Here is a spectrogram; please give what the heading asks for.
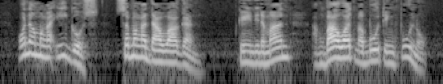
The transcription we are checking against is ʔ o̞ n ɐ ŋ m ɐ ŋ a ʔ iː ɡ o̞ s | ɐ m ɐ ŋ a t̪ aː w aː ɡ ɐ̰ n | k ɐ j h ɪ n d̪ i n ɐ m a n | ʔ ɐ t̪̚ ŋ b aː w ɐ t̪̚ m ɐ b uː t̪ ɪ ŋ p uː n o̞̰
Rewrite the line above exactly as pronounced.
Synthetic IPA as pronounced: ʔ o̞ n ɐ ŋ m ɐ ŋ a ʔ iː ɡ o̞ sː | ɐ m ɐ ŋ a d̪ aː w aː ɡ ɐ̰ n | k ɐ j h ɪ n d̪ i n ɐ m a n | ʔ ɐ ŋ b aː w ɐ t̪̚ m ɐ b uː t̪ ɪ ŋ p uː n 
